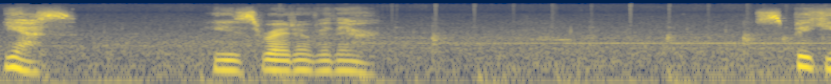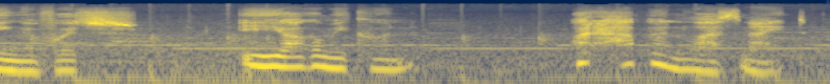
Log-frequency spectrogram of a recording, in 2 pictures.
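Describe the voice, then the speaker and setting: A serious, composed woman in a video game, speaking slowly and carefully with a lowish voice. Soft music sits behind her. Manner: calm, measured, serious. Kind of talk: video game dub acting.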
